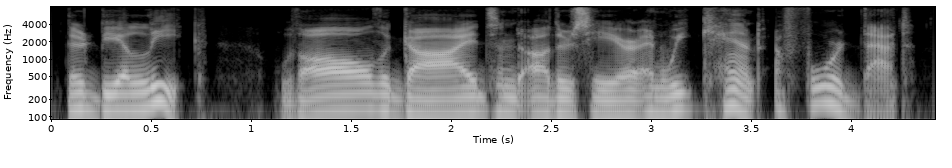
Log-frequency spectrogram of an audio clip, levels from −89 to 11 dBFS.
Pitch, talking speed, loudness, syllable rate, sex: 115 Hz, 215 wpm, -18 LUFS, 5.5 syllables/s, male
